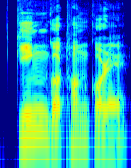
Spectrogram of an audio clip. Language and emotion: Assamese, neutral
